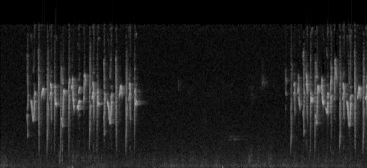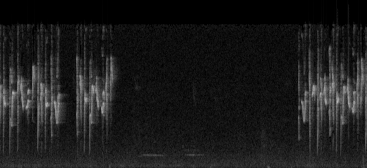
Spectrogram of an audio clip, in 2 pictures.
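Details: Blue-backed conebill song: four bursts of rapid, very high, thin twittering, each lasting about one to three seconds, separated by pauses of a few seconds against a quiet background.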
